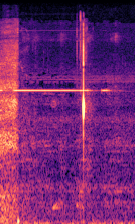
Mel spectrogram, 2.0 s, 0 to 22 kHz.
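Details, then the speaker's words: Apex locator giving a faint, steady, high-pitched whine, "solid at the apex," as a 31 mm file reaches length during working-length determination in root canal treatment of a permanent mandibular molar with a radix entomolaris. "so there's my apex locator whining in the background solid at the apex"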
